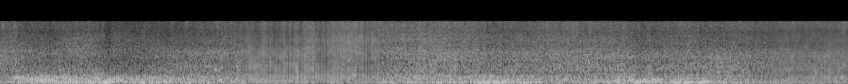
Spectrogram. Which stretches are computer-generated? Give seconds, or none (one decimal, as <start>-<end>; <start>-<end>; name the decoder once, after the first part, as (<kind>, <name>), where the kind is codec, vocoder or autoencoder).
2.4-3.8 (vocoder, Vocos); 7.7-8.5

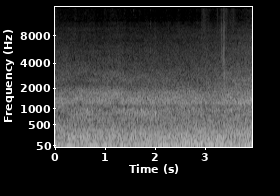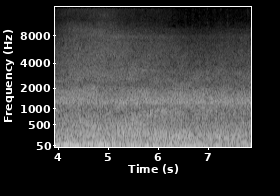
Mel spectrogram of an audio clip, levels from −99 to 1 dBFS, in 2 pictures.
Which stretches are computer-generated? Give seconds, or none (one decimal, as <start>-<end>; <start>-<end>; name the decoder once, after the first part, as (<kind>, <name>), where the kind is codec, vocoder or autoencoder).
1.2-5.9 (vocoder, BigVGAN v2); 6.9-7.9

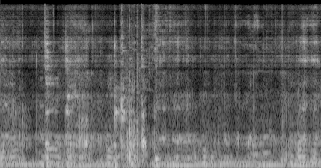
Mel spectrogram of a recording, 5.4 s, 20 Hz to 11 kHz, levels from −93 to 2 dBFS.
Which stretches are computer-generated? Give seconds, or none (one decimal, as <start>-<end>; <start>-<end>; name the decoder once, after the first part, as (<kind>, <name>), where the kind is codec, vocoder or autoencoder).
0.0-2.0 (codec, SNAC); 2.6-5.4

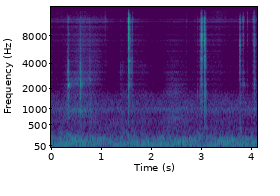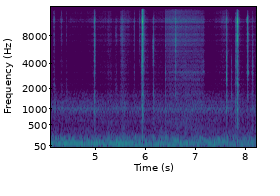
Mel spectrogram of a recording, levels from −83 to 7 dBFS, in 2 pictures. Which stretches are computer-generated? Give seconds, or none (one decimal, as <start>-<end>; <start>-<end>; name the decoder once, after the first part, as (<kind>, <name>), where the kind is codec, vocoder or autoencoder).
0.0-8.2 (autoencoder, DAC-VAE)

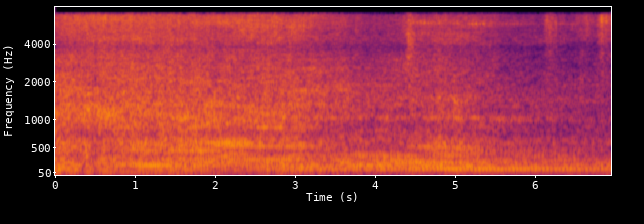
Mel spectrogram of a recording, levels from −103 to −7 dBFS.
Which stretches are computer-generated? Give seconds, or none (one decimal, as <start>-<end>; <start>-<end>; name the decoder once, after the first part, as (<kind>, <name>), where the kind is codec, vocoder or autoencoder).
none

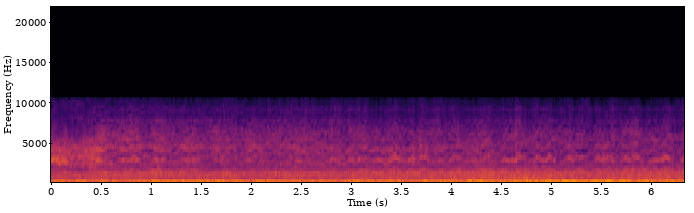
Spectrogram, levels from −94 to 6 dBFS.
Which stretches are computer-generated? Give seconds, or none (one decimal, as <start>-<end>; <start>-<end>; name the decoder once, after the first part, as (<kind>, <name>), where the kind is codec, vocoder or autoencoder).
0.0-0.4 (codec, HILCodec); 1.1-6.3

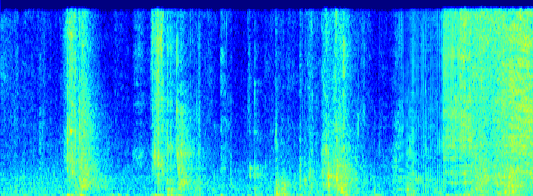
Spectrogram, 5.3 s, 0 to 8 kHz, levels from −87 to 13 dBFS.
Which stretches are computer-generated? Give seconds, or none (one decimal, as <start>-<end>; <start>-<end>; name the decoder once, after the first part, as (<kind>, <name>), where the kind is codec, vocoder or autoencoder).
4.0-4.6 (vocoder, BigVGAN v2)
